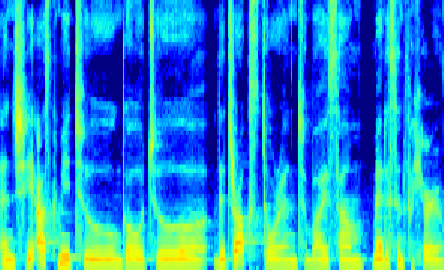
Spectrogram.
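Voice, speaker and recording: A woman speaks very slowly with a Russian accent. Her intonation stays monotone and flat. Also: medium pitch for a woman, hardly any pauses. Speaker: investigative journalist and author. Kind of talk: interview on stage. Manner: halting.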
